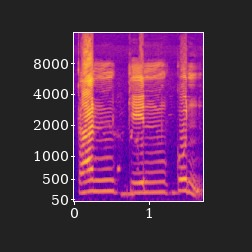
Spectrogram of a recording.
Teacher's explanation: Dalam Al-Quran tidak ada bunyi ken. Ken tak ada. Yang ada bunyi kin, bukan bunyi ken.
